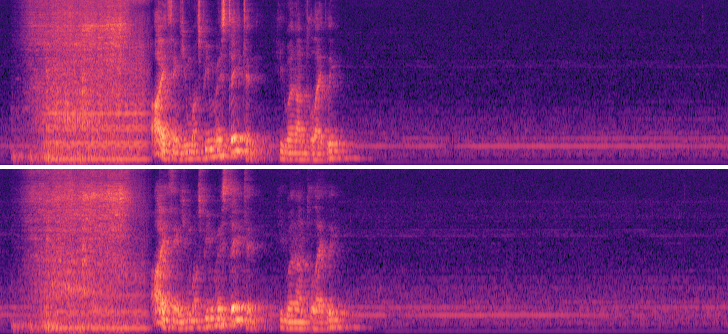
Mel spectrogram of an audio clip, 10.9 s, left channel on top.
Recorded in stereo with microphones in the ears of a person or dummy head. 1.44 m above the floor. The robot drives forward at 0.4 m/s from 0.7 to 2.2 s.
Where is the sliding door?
15° left (ahead or behind), 0.9 m; by 1.9 s 25° left (ahead or behind), 0.5 m.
